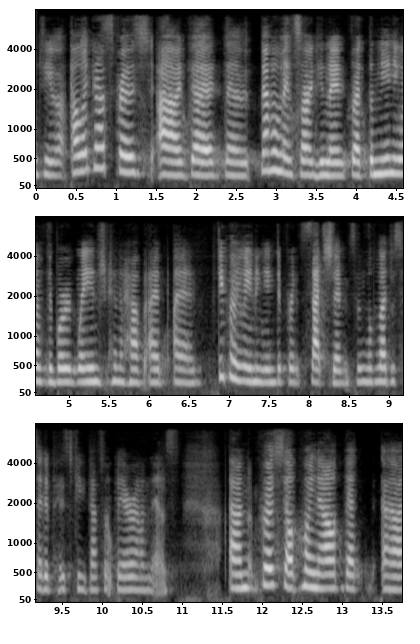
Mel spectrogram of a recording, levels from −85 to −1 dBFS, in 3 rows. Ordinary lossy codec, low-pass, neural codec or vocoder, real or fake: AAC, 32 kbps; 7.2 kHz; codec, 16 kHz, 0.5 kbps, FreqCodec, larger model; fake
